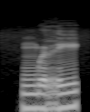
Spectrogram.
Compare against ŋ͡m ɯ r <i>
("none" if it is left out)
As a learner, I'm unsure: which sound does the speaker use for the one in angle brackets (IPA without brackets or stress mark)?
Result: i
